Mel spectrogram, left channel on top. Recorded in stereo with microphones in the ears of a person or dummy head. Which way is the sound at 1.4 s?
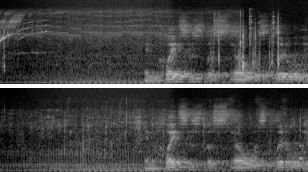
25° right (ahead or behind).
